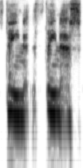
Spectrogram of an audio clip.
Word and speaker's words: Stenness: The name, which is pronounced Stenness, right, which could be in the beginning, or Stain as in stone of Ness.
